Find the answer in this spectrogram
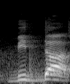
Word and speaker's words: বিদ্যা: অদ্য শব্দের শেষে আছে, বিদ্যা শব্দের শেষে আছে, তাই এটা কিরকম উচ্চারণ হবে? দেখো দুবার দ উচ্চারণ হবে, কারণ দয়ের সঙ্গে জফলা যোগ আছে, এখানেও দয়ের সঙ্গে জফলা যোগ আছে।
